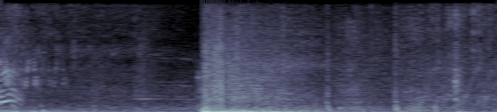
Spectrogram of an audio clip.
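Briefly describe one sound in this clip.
A loud blast booms.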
